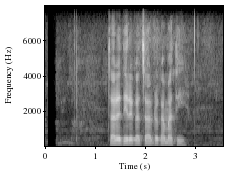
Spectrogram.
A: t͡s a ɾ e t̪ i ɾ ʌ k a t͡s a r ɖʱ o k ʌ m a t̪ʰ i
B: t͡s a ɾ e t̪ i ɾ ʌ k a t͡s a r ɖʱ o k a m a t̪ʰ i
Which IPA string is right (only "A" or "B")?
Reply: B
